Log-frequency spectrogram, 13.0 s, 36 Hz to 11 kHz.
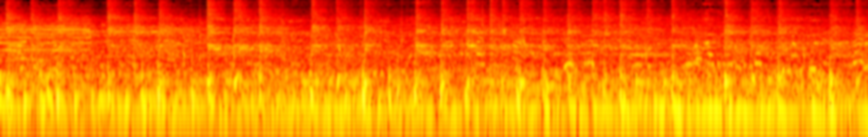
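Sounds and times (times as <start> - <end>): barrel drums beaten in rhythm: 0.0 - 13.0
sharp cymbal clashes: 0.0 - 13.0.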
